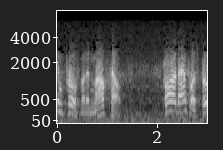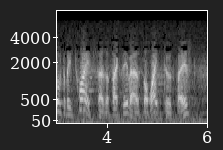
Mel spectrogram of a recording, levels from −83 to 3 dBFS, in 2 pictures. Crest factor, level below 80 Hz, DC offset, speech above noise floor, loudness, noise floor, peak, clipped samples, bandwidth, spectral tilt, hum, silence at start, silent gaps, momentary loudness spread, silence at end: 16 dB; -52 dBFS; 0.2%; 26 dB; -17 LUFS; -44 dBFS; -2 dBFS; under 0.1%; 6.4 kHz; -6.5 dB/octave; none; 0 s; none; 8 LU; 0 s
